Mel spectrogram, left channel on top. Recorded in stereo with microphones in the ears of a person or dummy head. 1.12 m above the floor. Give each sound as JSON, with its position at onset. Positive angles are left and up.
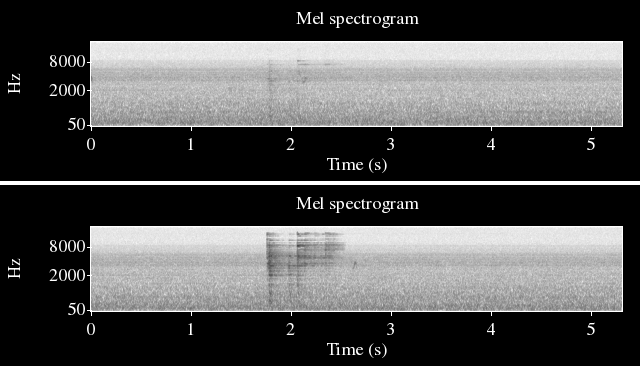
{"t": 1.8, "sound": "cutlery clinking", "side_deg": -70}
